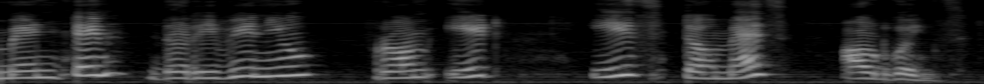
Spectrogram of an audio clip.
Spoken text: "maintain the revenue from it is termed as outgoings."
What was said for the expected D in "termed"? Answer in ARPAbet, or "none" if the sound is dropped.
none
